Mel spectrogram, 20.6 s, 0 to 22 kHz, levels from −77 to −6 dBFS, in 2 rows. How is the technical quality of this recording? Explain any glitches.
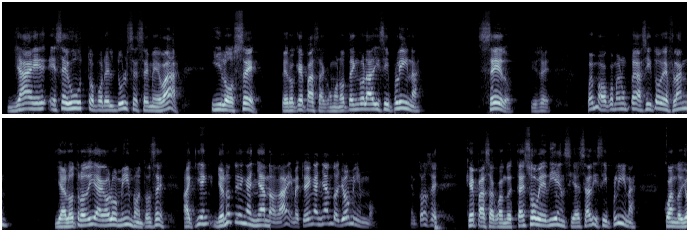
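The recording has one glitch: a stretch in the last third where the speech briefly sounds like it comes from different equipment.

From 14.29 to 16.76 s the speech turns duller and boxier, with nothing above 5.8 kHz, drops a few decibels in level and picks up a new, low background noise. It then clears up again. The switch is seamless, with no gap of silence. The likely cause is the input switching to a poorer device, whose narrower band, own tone and own noise replace the original microphone's. A simple filter or codec bandwidth drop would dull the sound without also shifting the level and noise floor together.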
